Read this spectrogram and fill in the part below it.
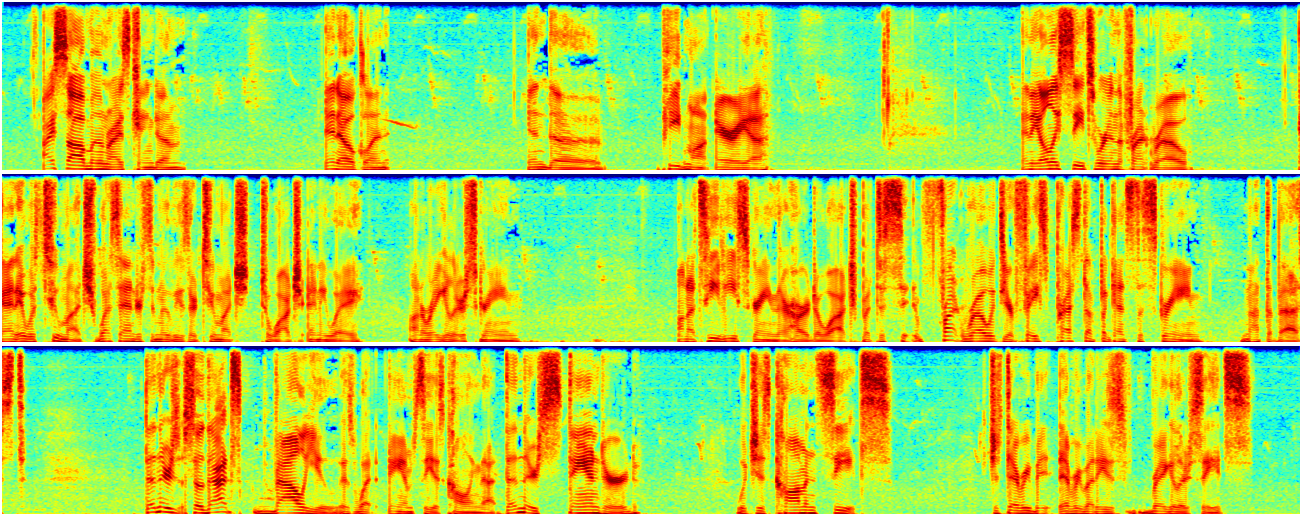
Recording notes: podcasts live from Cafe Anyway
